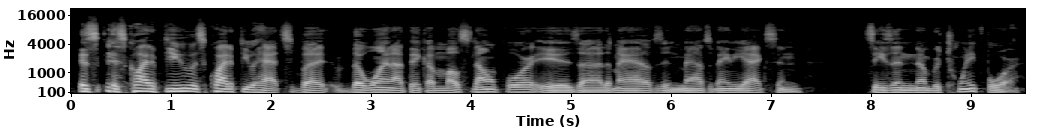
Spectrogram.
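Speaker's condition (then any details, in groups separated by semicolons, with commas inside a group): No condition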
